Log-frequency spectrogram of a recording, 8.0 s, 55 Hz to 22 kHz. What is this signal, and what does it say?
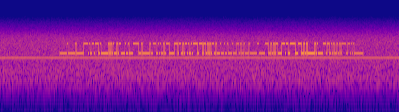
RTTY (45.45 baud, 850 Hz shift), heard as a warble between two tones, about 1700 Hz centre, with radio static, fading and a steady whistle near 1000 Hz. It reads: YB5AFM DE SQ7VNB TNX FER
